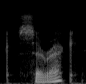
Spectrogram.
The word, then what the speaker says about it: serac: I believe it's pronounced Serac. I had to Google it.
